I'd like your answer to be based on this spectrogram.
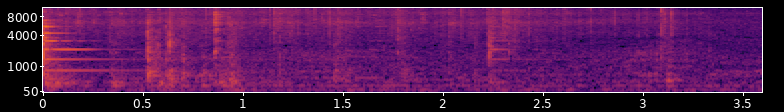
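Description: A ground mixture being stirred and sautéed in a pan: soft sizzling with a few clinks and scrapes of the utensil against the pan near the start, then fading to a quiet, lighter sizzle.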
